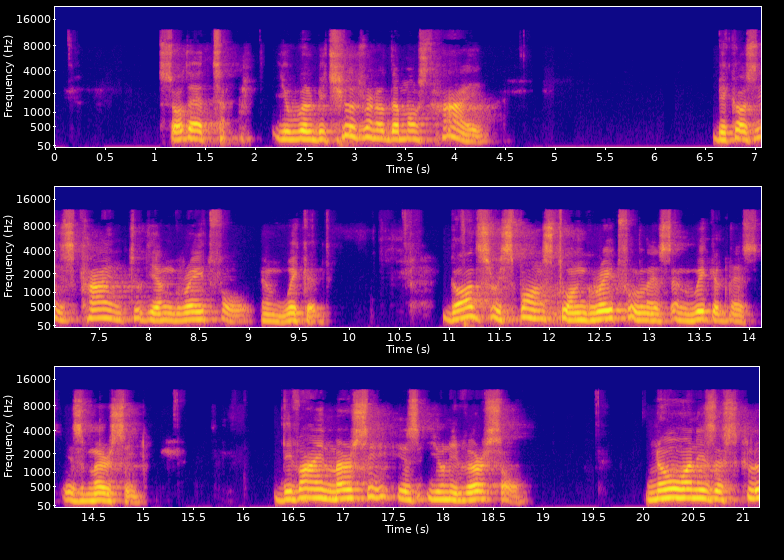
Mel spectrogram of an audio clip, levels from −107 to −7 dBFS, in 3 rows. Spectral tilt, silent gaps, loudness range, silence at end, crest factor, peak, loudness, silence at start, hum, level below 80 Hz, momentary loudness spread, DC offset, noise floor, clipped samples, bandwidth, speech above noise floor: -6 dB/octave; none; 7 LU; 0 s; 16 dB; -2 dBFS; -19 LUFS; 1.05 s; none; -62 dBFS; 14 LU; under 0.1%; -88 dBFS; under 0.1%; 12.5 kHz; 70 dB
